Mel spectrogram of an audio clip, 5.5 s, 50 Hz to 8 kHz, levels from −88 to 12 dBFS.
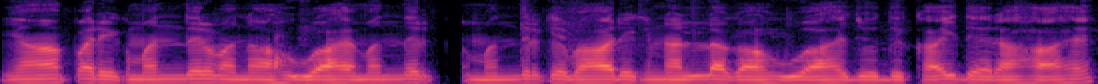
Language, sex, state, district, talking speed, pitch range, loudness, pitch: Hindi, male, Uttar Pradesh, Ghazipur, 230 wpm, 110-120 Hz, -23 LUFS, 115 Hz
